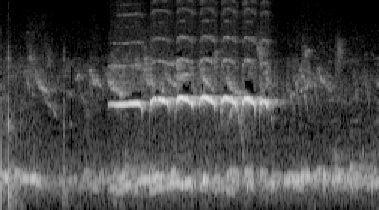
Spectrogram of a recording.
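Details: A Diederik cuckoo gives its loud, high, quavering whistle-like phrase lasting about two seconds, while Laughing Doves coo as a steady low murmur in the background.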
